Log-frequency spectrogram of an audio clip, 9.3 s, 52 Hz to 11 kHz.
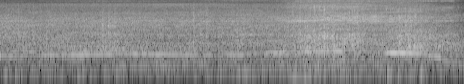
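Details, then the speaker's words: Airfix Class 31 model loco running in reverse on the layout after the worm gear adjustment: steady high-pitched motor whine with a light gear buzz. A little noisy but acceptable. "So yeah, it's a little bit noisier in reverse, but it's not too bad. I can live with it."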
